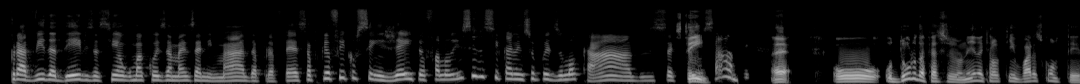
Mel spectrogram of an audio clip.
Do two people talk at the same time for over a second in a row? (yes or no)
no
